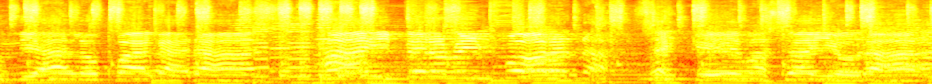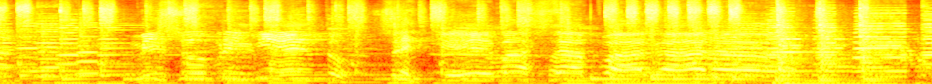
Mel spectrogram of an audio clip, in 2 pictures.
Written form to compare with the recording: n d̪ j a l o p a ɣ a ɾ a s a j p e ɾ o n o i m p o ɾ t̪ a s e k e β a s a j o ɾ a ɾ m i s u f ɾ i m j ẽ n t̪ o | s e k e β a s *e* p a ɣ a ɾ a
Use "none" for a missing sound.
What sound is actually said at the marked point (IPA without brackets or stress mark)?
a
